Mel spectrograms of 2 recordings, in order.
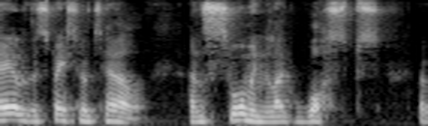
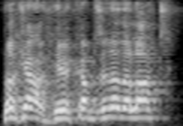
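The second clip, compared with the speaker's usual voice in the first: loud, higher radio shout; shouting astronaut; 9 semitones higher, 8 dB louder, faster than usual. A narrator's reading. Shuckworth radios the president in panic, loud. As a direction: yell it over the din.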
